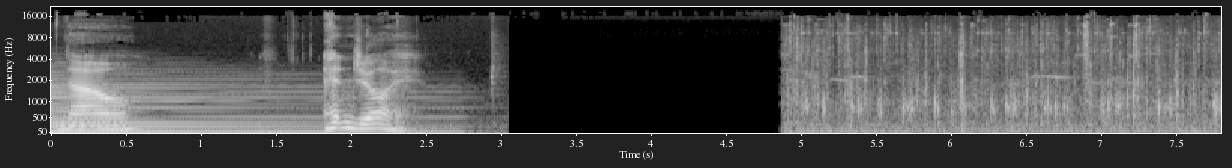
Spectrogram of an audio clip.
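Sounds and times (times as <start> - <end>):
speech: 0.1 - 0.7, 1.8 - 2.5
horse hooves clip-clopping on a bumpy path: 4.9 - 7.7
horse-drawn cart's wooden frame rattling and rumbling on a bumpy path: 4.9 - 7.7.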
